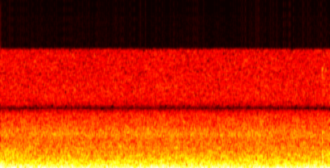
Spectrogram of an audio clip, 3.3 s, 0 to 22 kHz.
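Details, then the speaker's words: 1981 4 Seasons Classic 52" (132 cm) ceiling fan, made in Taiwan, on high speed at about 160 rpm. Low, steady hum with a soft air rush, quiet and even with no wobble or knock. Runs smoothly. "still blows a lot of air at the speed it's much quieter as you can hear and it doesn't wobble anymore"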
